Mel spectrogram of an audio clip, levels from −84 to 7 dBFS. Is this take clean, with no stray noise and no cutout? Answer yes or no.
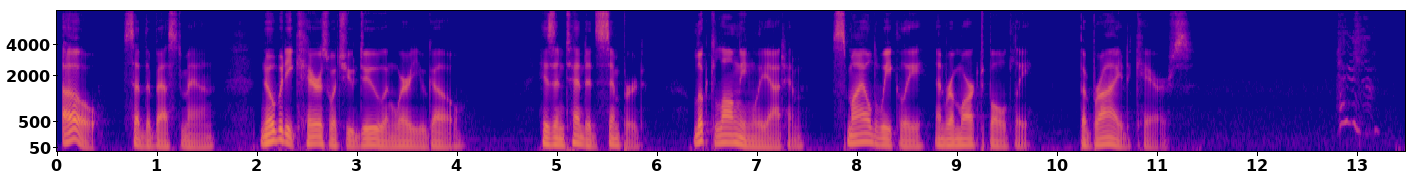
no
